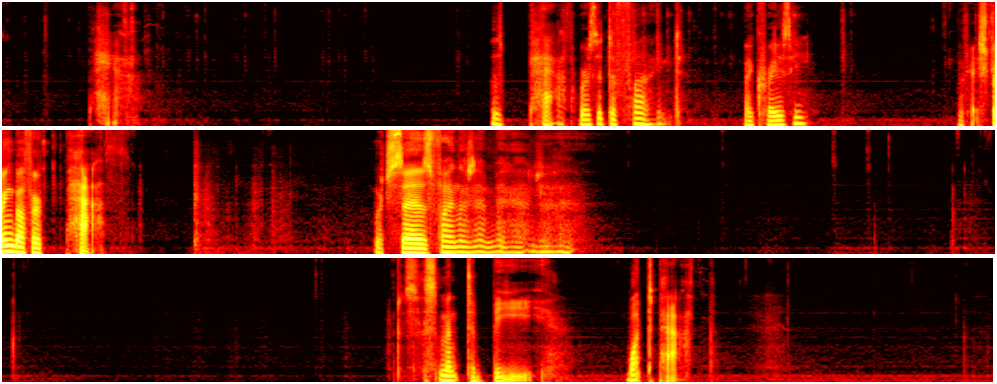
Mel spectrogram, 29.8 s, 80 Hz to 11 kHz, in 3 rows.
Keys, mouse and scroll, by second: 0.0 click, 0.0 click, 0.4 ctrl+r, 0.5-1.5 typing, 1.7 alt+<, 2.0 ctrl+s, 2.3 ctrl+s, 2.6 ctrl+s, 3.2 ctrl+s, 3.4 ctrl+s, 4.2 ctrl+s, 4.6 ctrl+s, 5.3 ctrl+s, 5.7 ctrl+s, 6.0 ctrl+s, 6.4 ctrl+s, 6.5 ctrl+s, 7.0 space, 7.2 =, 8.3 ctrl+s, 8.4 ctrl+s, 9.5 Return, 9.8 ctrl+a, 9.8 ctrl+space, 9.8 ctrl+e, 9.9 ctrl+g, 10.4 ctrl+s, 11.0 click, 11.2 double click, 12.5 click, 12.6 click, 14.2 click, 15.0 click, 16.2 click, 17.1 click, 18.3 click, 18.6 click, 23.0 click, 23.0 click, 23.8 click, 23.8 click, 24.6 click, 24.6-25.4 scroll down 2, 25.4-28.1 scroll down 3.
